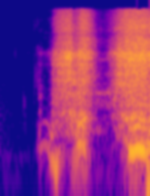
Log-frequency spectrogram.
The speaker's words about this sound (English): I used this orange cloth to clean my stove. And now I'm blowing into it.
